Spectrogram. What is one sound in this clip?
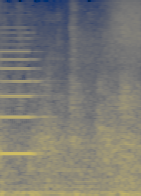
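An electronic timer beeps once.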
